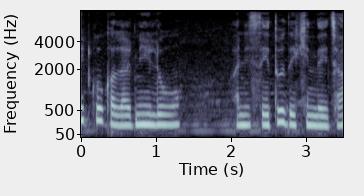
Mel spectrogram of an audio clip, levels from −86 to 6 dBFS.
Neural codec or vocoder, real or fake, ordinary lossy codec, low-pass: codec, 16 kHz, 8 kbps, FreqCodec, larger model; fake; none; none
